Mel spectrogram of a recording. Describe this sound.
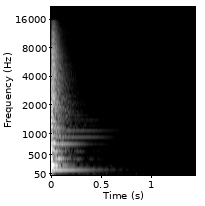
The loudest strike is also a rimshot. Microphones used were: AKG D202, Audio Technica ATM250, Audix D6, Beyer Dynamic M201, Electrovoice ND868, Electrovoice RE20, Josephson E22, Lawson FET47, Shure SM57 and Shure SM7B. The final microphone was the Josephson C720, a remarkable microphone of which only twenty were made to mark the Josephson company's 20th anniversary. Preamps were Amek throughout and all sources were recorded to Pro Tools through Frontier Design Group and Digidesign converters. Final edits were performed in Cool Edit Pro.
